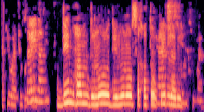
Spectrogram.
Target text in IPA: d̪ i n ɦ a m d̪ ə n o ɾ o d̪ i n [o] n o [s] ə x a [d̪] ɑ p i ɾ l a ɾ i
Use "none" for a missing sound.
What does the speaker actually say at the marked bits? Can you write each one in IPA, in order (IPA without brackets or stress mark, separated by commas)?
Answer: u, s, t̪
